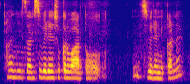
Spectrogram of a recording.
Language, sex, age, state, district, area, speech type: Punjabi, female, 30-45, Punjab, Rupnagar, rural, spontaneous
